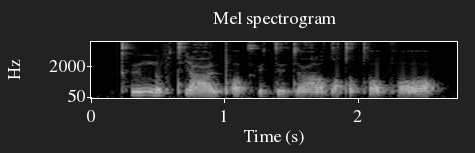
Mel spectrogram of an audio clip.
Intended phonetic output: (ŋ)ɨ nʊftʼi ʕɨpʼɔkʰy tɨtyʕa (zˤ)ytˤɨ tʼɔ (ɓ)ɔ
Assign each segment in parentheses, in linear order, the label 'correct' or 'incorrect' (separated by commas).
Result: incorrect, incorrect, incorrect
